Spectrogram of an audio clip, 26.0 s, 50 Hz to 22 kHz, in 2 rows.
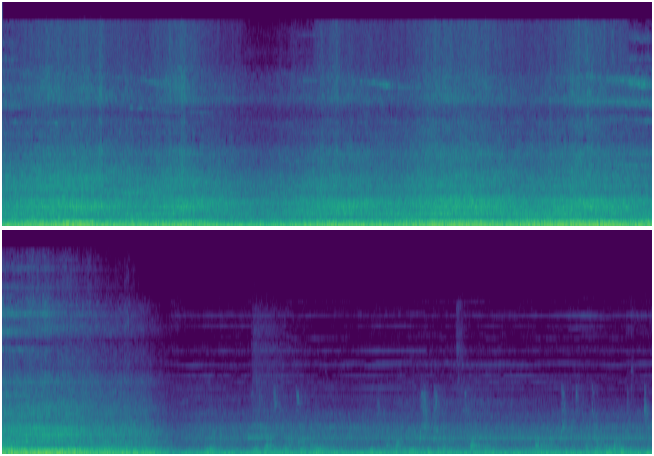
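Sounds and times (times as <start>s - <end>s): train wheels rumbling on rails: 0.0s - 16.5s.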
